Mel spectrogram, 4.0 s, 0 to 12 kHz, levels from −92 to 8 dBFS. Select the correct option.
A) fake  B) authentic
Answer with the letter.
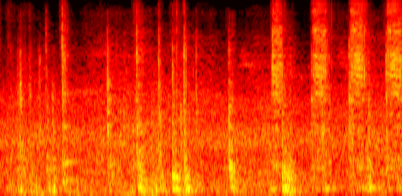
B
